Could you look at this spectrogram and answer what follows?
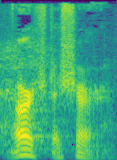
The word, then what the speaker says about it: Worcestershire: Anyone have a different pronunciation of the sauce? – Worcestershire. – Worcestershire. Worcestershire. You say it like that. Worcestershire. – Worcestershire.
